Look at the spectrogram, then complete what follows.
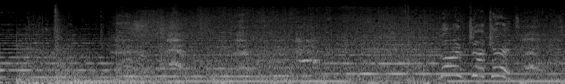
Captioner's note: Nelly gasping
